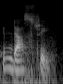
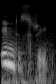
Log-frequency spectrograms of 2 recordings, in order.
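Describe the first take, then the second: First: The stress is on the second syllable. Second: The stress is on the first syllable. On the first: The speaker calls it wrong. "you don't say industry" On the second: The speaker calls it right. "you say industry"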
